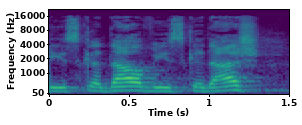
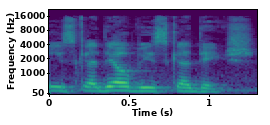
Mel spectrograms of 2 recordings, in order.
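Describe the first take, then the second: First: The final syllables have an 'ah' vowel. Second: The final syllables have an 'eh' vowel. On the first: This follows the common prayer-book custom. The speaker calls it wrong. "that one says with the Pasach" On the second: This follows the stricter authorities' view. The speaker calls it right. "say it with a Tzere"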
